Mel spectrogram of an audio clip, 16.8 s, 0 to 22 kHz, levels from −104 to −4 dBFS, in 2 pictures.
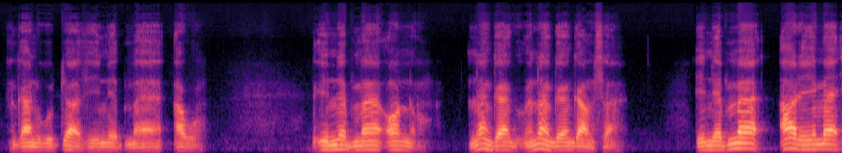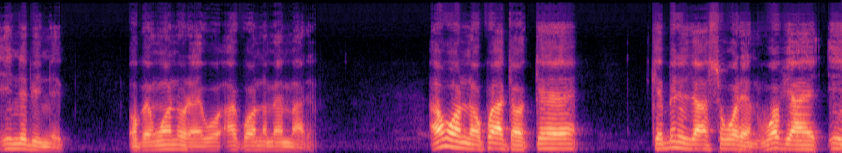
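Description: No faults can be heard anywhere in this audio.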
